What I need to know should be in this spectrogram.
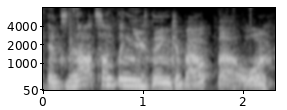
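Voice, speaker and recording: A young man from Chicago with a Chicago accent, chatting casually with viewers during a game stream and musing between pauses. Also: fairly high pitch, wildly swooping pitch, a bit bright, highs cut off, faint music behind. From Chicago, Illinois. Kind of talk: casual live-stream chat while gaming.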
